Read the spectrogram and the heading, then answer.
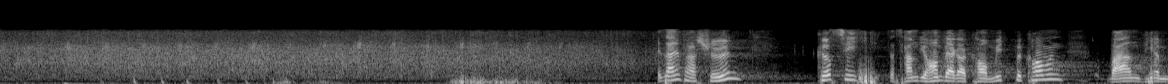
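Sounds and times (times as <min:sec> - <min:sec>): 
audience clapping: 0:00.0 - 0:07.0
speech: 0:06.6 - 0:07.5, 0:08.2 - 0:11.6.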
